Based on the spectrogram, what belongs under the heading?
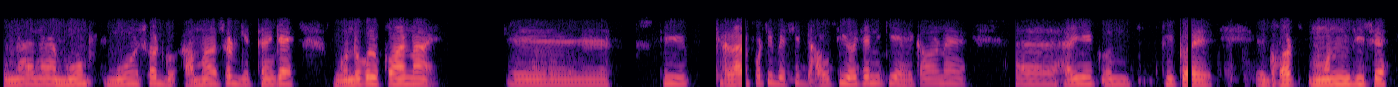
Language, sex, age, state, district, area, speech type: Assamese, male, 60+, Assam, Dibrugarh, rural, conversation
